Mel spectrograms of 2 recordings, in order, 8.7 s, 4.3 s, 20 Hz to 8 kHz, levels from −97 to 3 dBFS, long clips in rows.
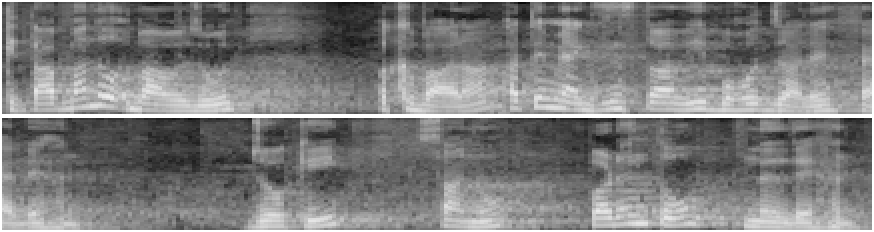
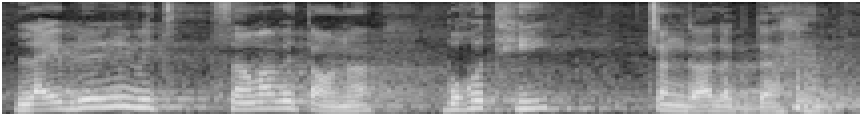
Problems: none marked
